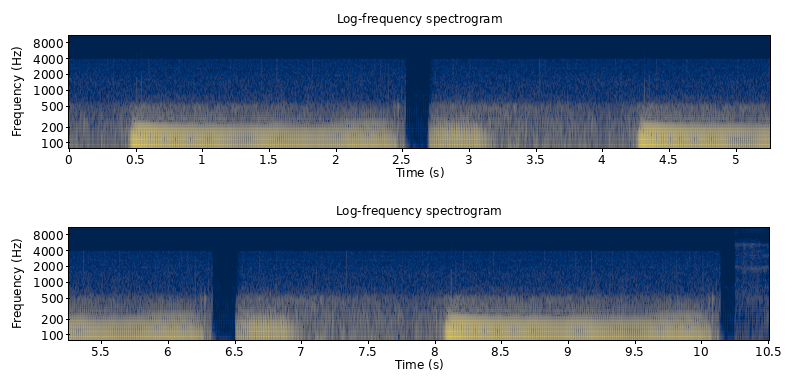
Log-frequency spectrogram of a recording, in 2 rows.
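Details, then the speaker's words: Teaching recording of rhonchi: low-pitched, continuous snore-like sounds, about 16 breaths a minute, heard from the start of inspiration and continuing through expiration; caused by airway secretions and narrowing. "did you notice that you heard it more a little bit on inspiration right like the beginning of the Snore and then expiration is when you heard the uh the rest of the snore it really does sound like a snore doesn't it"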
